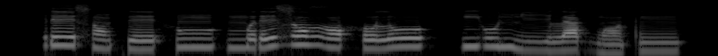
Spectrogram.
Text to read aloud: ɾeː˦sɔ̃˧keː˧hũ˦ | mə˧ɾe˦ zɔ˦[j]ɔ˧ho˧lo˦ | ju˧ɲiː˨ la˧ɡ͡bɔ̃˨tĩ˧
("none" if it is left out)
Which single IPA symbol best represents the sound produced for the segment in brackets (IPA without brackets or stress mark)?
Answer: ɣ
